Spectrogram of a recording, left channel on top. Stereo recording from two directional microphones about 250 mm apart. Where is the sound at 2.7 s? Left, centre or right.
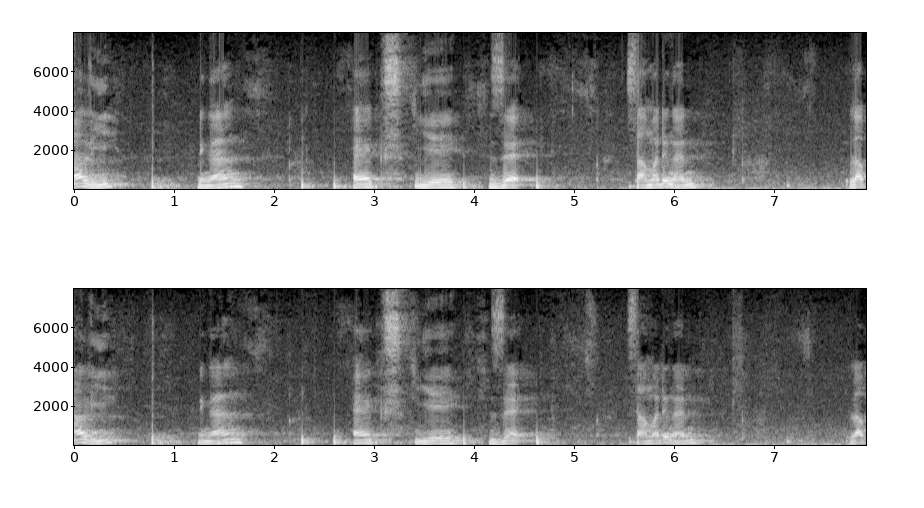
Left.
